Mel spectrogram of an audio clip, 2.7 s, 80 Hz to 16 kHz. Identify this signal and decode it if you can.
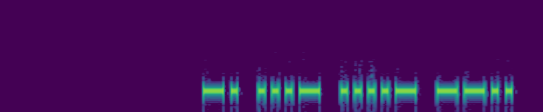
Morse code, heard as a keyed tone, about 34 wpm, 690 Hz. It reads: NV4Z
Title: USA Call Signs - 3x Character Spacing - 35wpm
